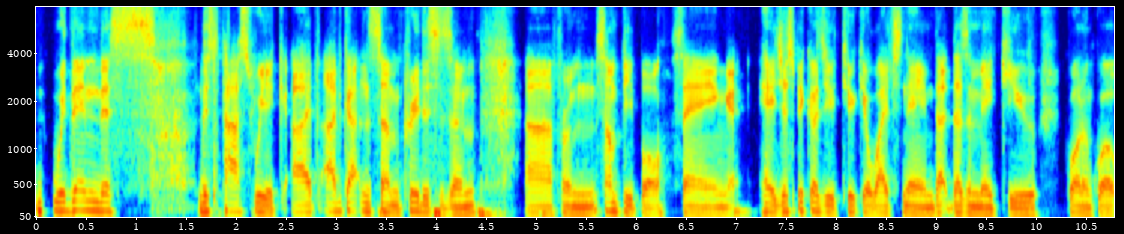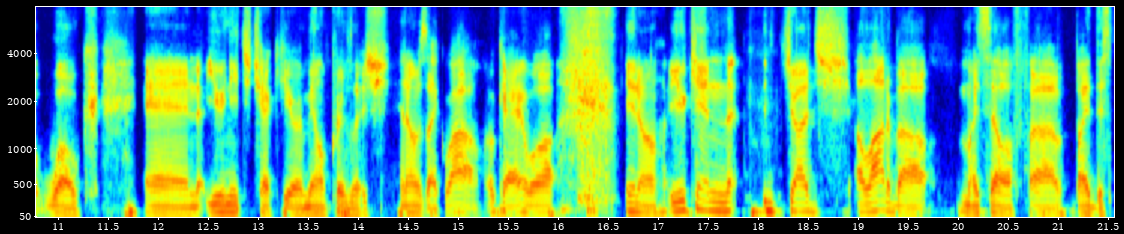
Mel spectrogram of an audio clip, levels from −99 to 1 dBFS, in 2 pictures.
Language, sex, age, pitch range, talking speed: English, male, 20-39, 95-115 Hz, 155 wpm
